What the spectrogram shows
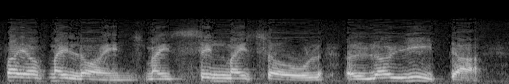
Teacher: the first syllable of her name sounds more like an a sound than the o sound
